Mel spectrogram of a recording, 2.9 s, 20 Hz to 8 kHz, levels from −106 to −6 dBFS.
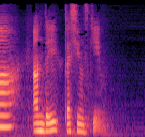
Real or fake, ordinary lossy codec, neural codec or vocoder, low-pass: fake; MP3, 32 kbps; codec, 16 kHz, about 1 kbps, DyCAST, with the encoder's durations; 7.2 kHz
